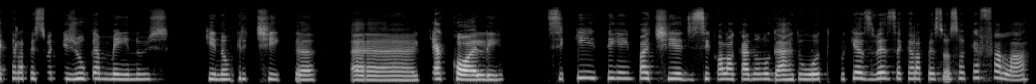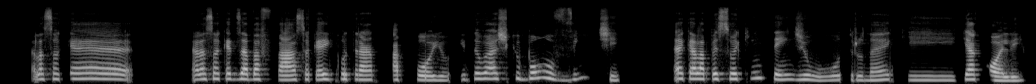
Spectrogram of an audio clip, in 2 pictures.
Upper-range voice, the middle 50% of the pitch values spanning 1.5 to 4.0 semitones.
Yes: high, 240 Hz; average, 3.2 semitones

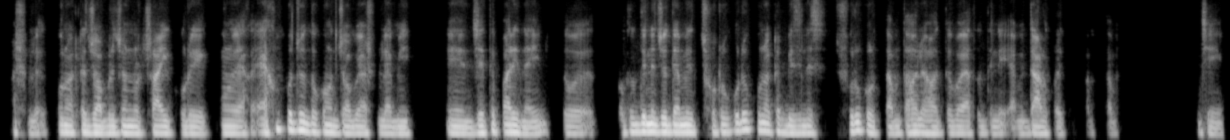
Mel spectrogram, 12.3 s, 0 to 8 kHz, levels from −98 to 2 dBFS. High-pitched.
No: low, 100 Hz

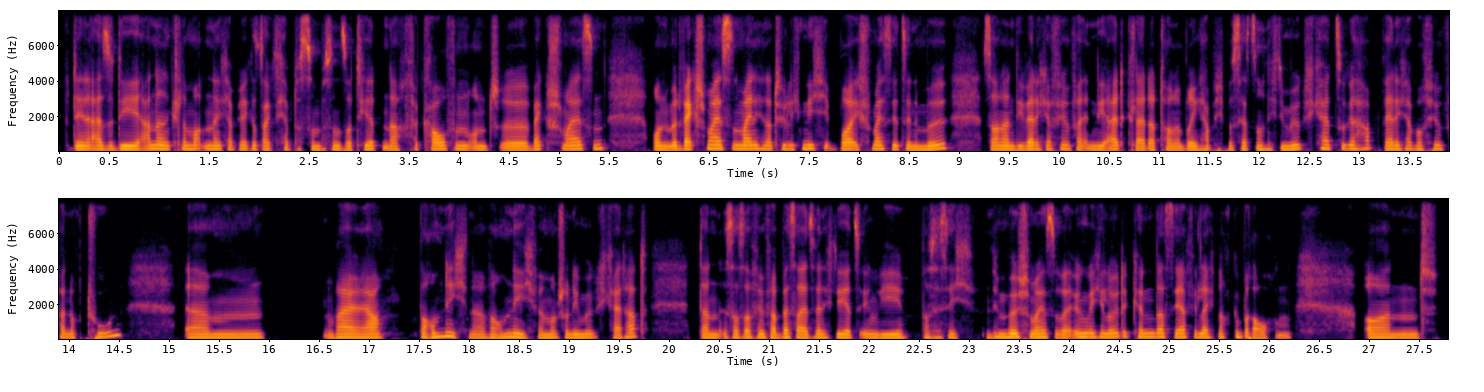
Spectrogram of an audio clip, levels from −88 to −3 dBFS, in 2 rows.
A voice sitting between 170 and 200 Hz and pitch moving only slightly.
Yes: medium, 185 Hz; narrow, 1.6 semitones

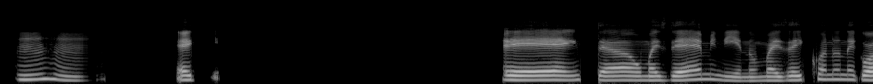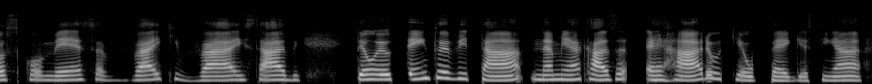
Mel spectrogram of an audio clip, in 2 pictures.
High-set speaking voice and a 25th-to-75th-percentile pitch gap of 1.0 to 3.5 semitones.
Yes: high, 205 Hz; average, 2.7 semitones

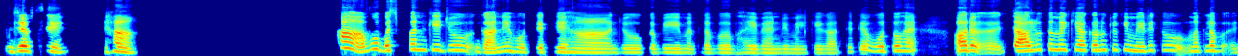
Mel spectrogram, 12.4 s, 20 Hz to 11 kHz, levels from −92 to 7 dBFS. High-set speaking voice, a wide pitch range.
Yes: high, 230 Hz; wide, 7.4 semitones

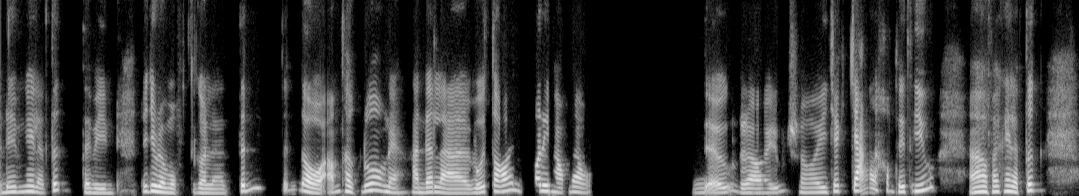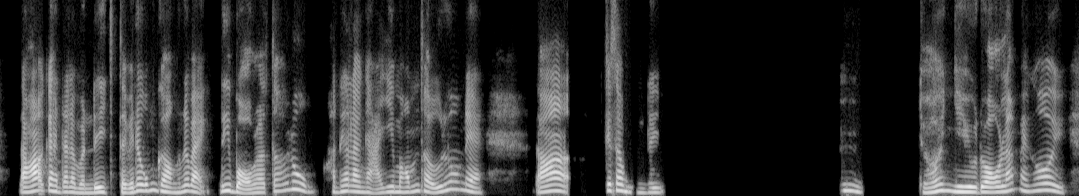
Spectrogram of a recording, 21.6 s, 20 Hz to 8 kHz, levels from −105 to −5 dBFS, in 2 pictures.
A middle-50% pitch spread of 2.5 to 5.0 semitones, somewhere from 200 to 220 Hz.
Yes: average, 4.5 semitones; high, 210 Hz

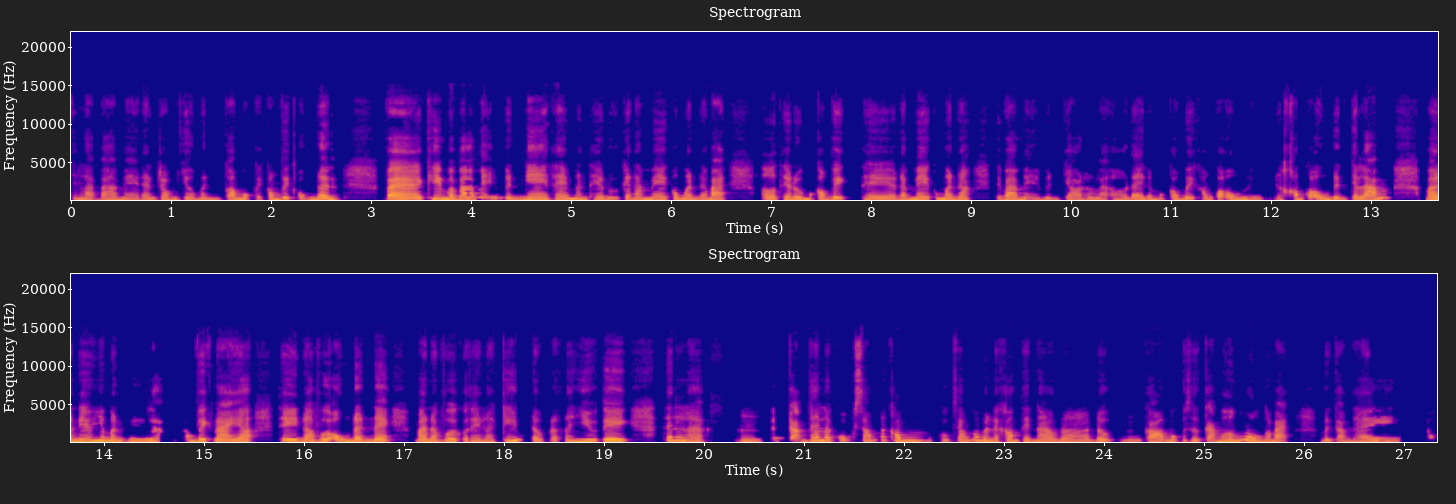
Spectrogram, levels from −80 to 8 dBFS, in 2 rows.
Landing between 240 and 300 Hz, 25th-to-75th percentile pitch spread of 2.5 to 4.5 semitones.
Yes: very high, 255 Hz; average, 4.0 semitones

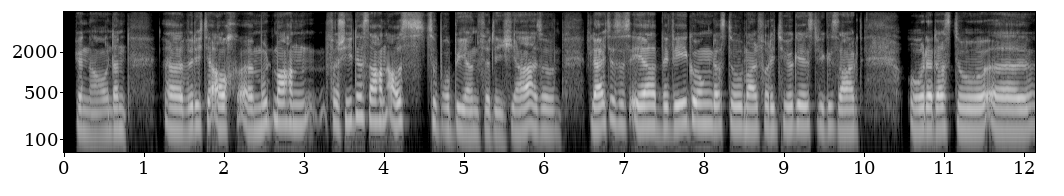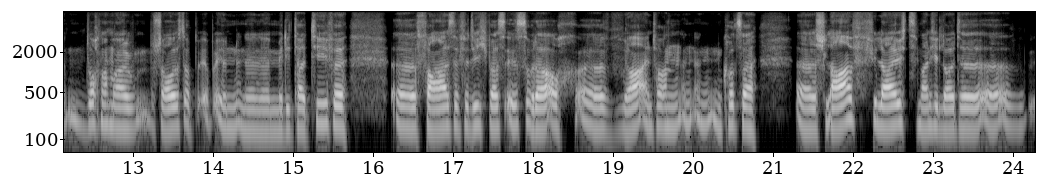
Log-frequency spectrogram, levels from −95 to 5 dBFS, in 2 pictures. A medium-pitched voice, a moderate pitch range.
No: medium, 155 Hz; narrow, 2.1 semitones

